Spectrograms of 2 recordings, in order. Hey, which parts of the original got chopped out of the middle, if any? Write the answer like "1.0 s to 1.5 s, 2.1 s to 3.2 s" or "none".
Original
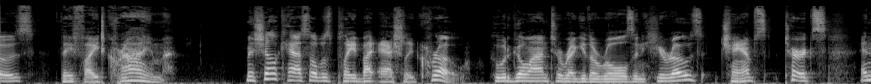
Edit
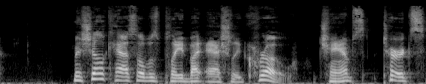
4.9 s to 7.1 s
